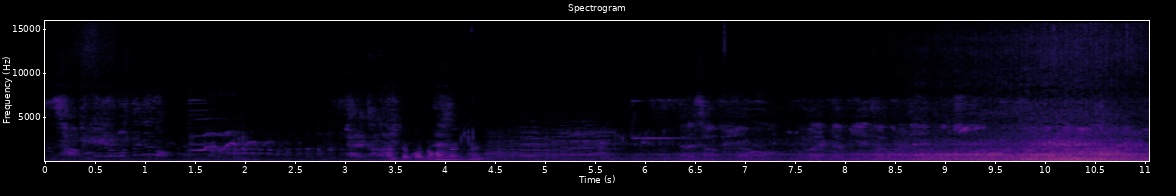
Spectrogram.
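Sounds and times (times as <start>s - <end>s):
motor vehicle engine: 6.6s - 11.0s.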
